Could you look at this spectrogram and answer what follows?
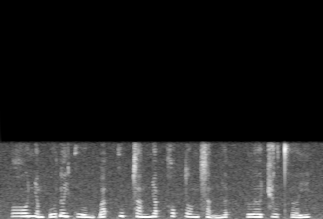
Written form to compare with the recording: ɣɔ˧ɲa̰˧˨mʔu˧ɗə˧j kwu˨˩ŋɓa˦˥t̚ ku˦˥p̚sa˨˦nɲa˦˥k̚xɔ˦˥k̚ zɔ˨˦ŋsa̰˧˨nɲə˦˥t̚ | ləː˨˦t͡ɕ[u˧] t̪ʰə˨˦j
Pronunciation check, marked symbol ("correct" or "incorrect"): incorrect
